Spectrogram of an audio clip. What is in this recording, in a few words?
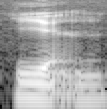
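"yin" Mandarin Chinese pinyin voice, third tone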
